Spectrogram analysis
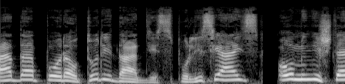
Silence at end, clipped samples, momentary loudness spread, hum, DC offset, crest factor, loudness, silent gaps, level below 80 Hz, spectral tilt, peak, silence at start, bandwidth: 0 s; under 0.1%; 8 LU; none; under 0.1%; 12 dB; -14 LUFS; 2.65-2.76 s; -48 dBFS; -4.5 dB/octave; 0 dBFS; 0 s; 15 kHz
